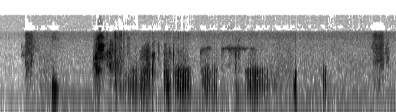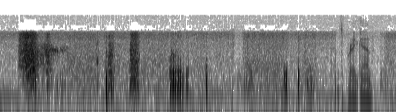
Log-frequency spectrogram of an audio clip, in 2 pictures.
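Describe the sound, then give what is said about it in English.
A cat named Party Girl purring into a phone while she licks it: a low, steady, throbbing rumble that runs the whole clip, broken by louder muffled bursts and scuffling noises. “You get any purrs? Can you hear those?”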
